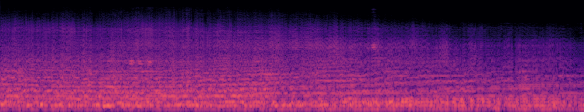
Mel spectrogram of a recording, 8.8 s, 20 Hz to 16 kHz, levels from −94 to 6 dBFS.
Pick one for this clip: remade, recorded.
remade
